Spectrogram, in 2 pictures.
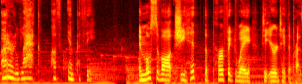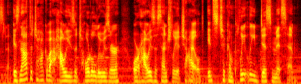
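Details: Adult male speaker with background music; ordinary speech.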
